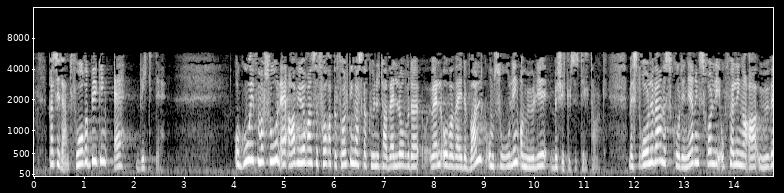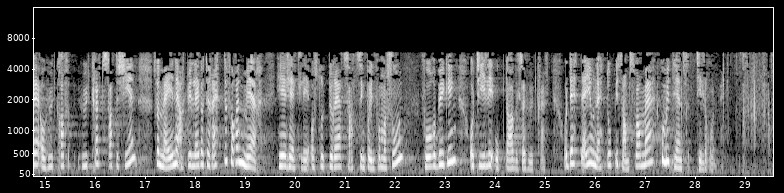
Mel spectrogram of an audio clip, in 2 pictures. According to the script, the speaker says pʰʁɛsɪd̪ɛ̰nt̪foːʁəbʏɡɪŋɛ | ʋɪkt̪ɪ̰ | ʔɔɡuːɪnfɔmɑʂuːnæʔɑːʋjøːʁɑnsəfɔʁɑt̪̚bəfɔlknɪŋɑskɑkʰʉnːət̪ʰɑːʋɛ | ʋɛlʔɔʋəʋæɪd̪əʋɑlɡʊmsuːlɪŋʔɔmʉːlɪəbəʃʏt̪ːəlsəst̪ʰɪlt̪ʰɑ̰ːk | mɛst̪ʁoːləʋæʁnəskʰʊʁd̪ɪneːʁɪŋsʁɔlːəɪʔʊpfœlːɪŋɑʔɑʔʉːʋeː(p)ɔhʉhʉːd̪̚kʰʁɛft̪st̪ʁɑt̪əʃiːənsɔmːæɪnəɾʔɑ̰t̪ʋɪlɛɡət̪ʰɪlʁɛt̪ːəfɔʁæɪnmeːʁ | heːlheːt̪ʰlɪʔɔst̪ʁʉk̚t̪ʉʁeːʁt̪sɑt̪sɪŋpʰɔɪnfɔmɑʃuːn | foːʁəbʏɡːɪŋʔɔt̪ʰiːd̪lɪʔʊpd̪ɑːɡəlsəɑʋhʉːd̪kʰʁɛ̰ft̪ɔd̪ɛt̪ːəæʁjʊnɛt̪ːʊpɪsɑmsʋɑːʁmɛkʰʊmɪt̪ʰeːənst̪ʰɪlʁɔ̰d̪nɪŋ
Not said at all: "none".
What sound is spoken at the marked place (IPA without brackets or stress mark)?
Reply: ʔ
